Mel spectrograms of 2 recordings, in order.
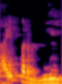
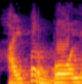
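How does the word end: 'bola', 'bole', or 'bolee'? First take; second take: bolee; bole. First: The word ends with a final 'lee' sound. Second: The word ends in a single 'bole' syllable. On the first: The speaker calls it right. "हाइपरबली ही pronounce करेंगे" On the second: The speaker calls it wrong. "नहीं पढ़ेंगे"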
